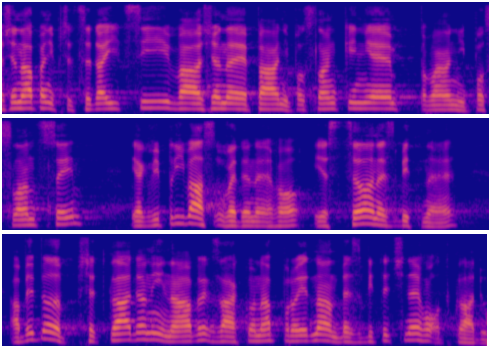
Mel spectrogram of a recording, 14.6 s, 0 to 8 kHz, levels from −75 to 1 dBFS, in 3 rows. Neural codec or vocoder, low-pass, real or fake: codec, 16 kHz, 6 kbps, DAC; 7.2 kHz; fake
